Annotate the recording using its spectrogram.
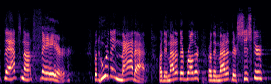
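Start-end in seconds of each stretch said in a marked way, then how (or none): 0.1-1.4 very slow, higher sulky whine; whiny kid. Retold or imitated. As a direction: drag it out like a kid who lost the cookie. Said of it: "That's how they say it too".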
